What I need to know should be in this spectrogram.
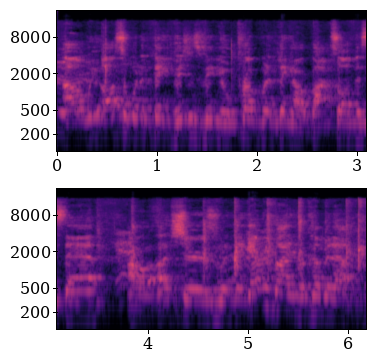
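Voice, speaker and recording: A man's voice: on the high side, quick pace. A man giving an encouraging curtain-call speech as director to a live theater audience, prompting them to respond. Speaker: stage play director addressing audience. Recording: echoey hall, distant mic, audience noise. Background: audience crowd.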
